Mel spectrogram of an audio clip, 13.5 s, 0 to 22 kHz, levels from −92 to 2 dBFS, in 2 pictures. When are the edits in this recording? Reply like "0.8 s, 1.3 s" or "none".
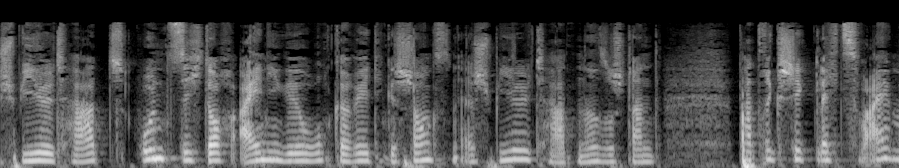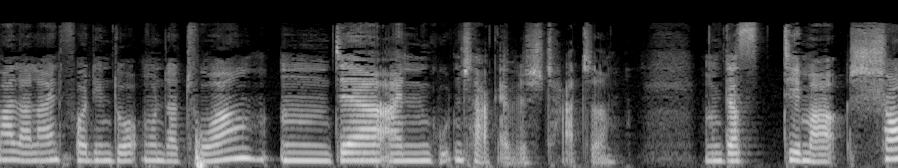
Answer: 9.2 s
